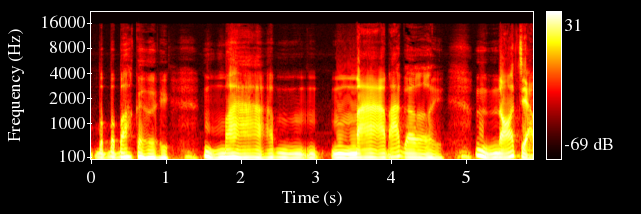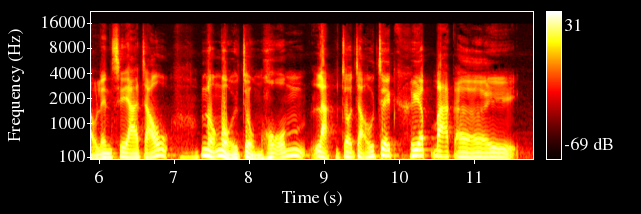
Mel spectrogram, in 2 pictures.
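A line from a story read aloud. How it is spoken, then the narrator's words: Shaken stammering. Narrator (Vietnamese): hoàn hồn mà lắp bắp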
